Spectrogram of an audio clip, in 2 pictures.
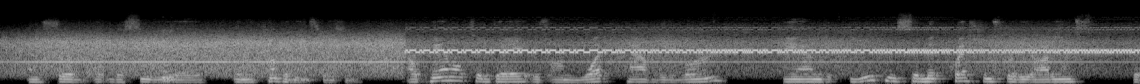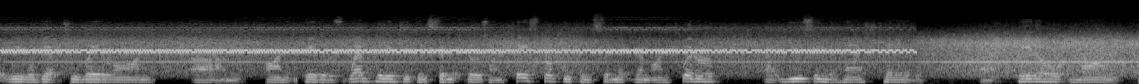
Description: NAVTEX (SITOR-B), 100 baud, 170 Hz shift, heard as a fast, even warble, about 1800 Hz centre, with radio static and a steady whistle near 1060 Hz. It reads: ZCZC BL62 CONTAINER ADRIFT IN PSN 47-29N 033-43W. CANCEL THIS MSG 27 1500 UTC. NNNN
